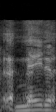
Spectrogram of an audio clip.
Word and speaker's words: Nada: It's Nada, right? Nada. Nada, not Nada. Yeah. Nada. Nada means nothing. That's terrible. Well, you said that earlier. No, I didn't. Nada Bakos.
